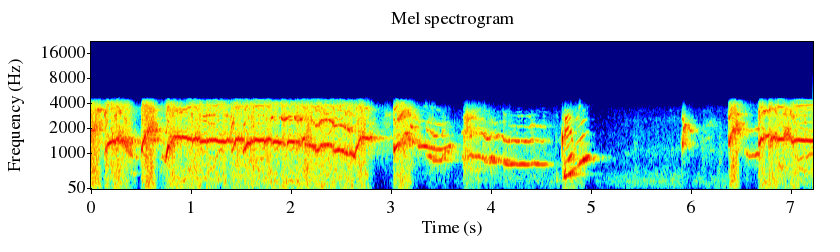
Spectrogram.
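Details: Chihuahuas excited to go see grandma, giving long high whining whimpers and howl-like cries that waver and bend in pitch, broken by short yips and brief pauses.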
